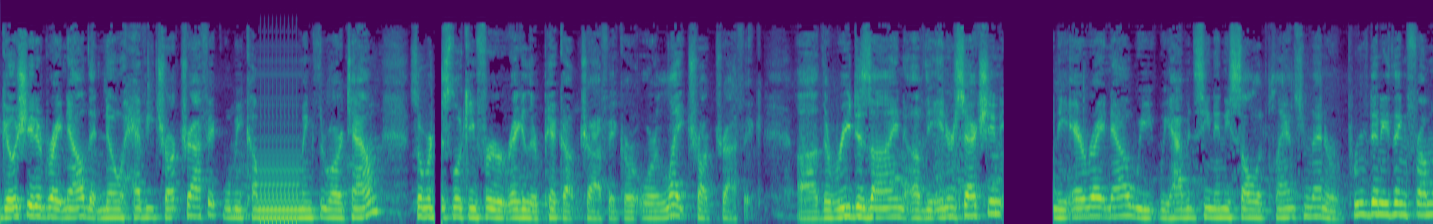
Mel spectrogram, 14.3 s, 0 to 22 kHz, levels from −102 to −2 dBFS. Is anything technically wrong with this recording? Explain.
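Yes, there are two kinds of fault.

System hang loop, 2.6 to 3.0 s. The playback system froze while the audio hardware kept replaying the same stretch of its ring buffer, so one 40 ms piece of sound repeats about ten times at 25 Hz, pointing to a buffer of roughly that length. The result is a rattling, buzzy stutter rather than the sound moving forward, with little or nothing skipped when normal playback resumes.

Digital broadcast dropout, at 4.34 to 4.42 s and again at 10.02 to 10.54 s. The receiver lost valid frames and muted until good data returned, fading out over about 3 ms each time. The first hole is 72 ms, which fits about three lost frames of 24 ms. The second is 504 ms, which fits about twenty-one frames. Both are abrupt silences, and the sound resumes further along with the missing material gone.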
